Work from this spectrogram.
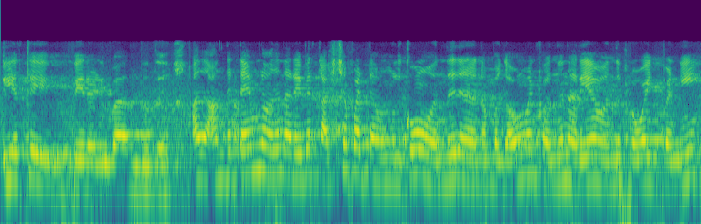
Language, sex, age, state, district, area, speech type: Tamil, female, 30-45, Tamil Nadu, Cuddalore, rural, spontaneous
